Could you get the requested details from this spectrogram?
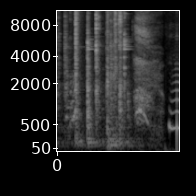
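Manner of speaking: big breathy gasp of delight; excited gasp. Acted. Little Princess waking, a thrilled gasp. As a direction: gasp awake with joy.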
